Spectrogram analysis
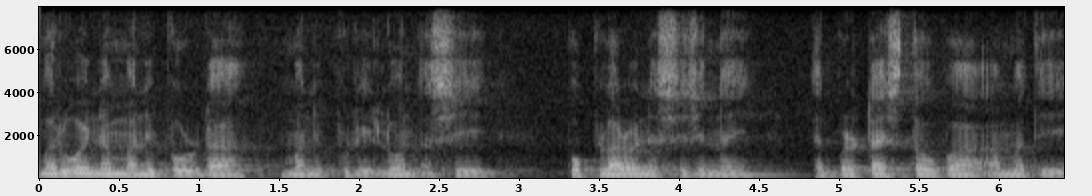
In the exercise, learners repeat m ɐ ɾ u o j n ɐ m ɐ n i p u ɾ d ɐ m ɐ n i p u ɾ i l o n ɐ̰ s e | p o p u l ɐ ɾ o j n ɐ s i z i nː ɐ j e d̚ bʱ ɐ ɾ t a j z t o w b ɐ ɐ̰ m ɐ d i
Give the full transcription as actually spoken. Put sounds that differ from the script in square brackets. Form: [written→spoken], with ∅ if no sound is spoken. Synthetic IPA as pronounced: m ɐ ɾ u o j n ɐ m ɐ n i p u ɾ d ɐ m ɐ n i p u ɾ i l o n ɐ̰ s [e→i] | p o p u l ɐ ɾ o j n ɐ s i z i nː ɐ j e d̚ bʱ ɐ ɾ t a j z t o w b ɐ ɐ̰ m ɐ d i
